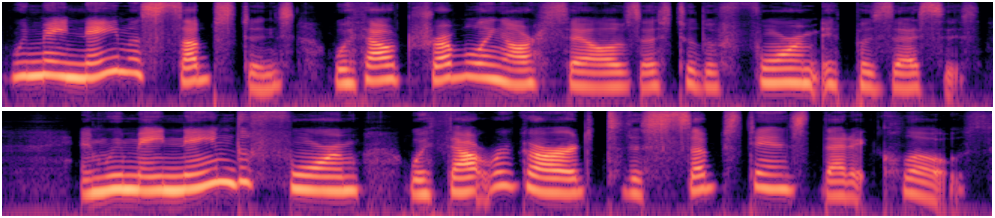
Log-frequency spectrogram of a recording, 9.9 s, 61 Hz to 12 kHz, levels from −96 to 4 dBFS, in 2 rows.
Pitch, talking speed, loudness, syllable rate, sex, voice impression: 225 Hz, 170 wpm, -19 LUFS, 4.6 syllables/s, female, very feminine, slightly young, thin, tensed, slightly powerful, very bright, slightly hard, very clear, very fluent, cool, very intellectual, very refreshing, sincere, very calm, very friendly, very reassuring, unique, very elegant, slightly wild, sweet, very lively, very kind, slightly intense, slightly sharp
